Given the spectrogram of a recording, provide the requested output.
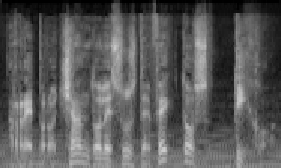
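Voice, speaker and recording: A man's voice: medium pitch, wildly swooping pitch, normal speed. A man narrating dramatized scripture in an emphatic, declamatory manner. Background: music.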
